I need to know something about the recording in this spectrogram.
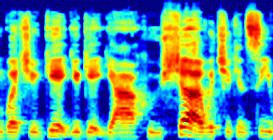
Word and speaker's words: Yahusha: and the ancient again, the five different characters that's written and they all make the exact same sounds, Yausha, and when you put it together, it's Yahusha.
